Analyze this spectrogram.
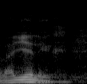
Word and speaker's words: Vayelej: título velj velj b chica a y e acento en esa e la letra l del ala la letra e la letra j veleg y si se traduce como y fue y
